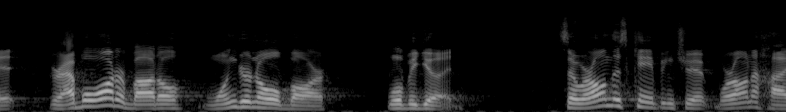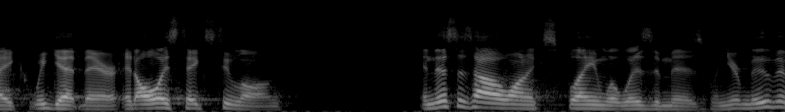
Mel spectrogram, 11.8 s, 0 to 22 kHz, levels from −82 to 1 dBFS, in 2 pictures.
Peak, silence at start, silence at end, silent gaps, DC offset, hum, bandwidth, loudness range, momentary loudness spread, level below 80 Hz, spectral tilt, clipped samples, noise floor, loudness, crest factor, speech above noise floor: -16 dBFS; 0 s; 0 s; 8.71-8.89 s; under 0.1%; none; 16 kHz; 6 LU; 14 LU; -80 dBFS; -5.5 dB/octave; under 0.1%; -76 dBFS; -35 LUFS; 20 dB; 41 dB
